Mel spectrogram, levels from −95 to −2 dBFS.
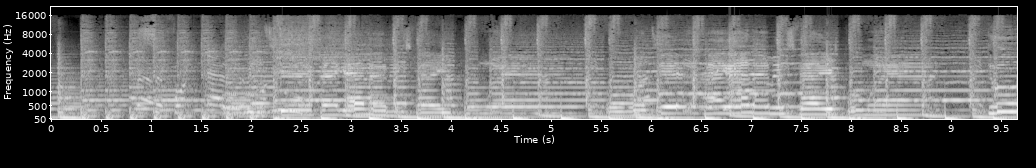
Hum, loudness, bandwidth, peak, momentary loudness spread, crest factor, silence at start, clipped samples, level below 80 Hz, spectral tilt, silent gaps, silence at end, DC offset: none; -13 LUFS; 16.5 kHz; 0 dBFS; 6 LU; 12 dB; 0 s; under 0.1%; -20 dBFS; -4.5 dB/octave; none; 0 s; under 0.1%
